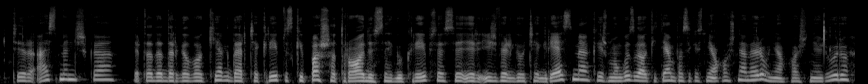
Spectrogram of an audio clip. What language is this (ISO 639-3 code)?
lit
